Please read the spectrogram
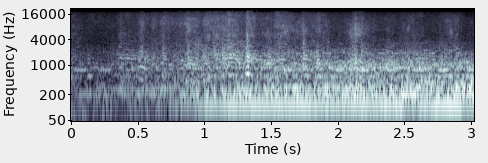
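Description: A steady mosquito buzz drones without a break for a few seconds, a low hum with a thin whine above it. No one speaks.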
